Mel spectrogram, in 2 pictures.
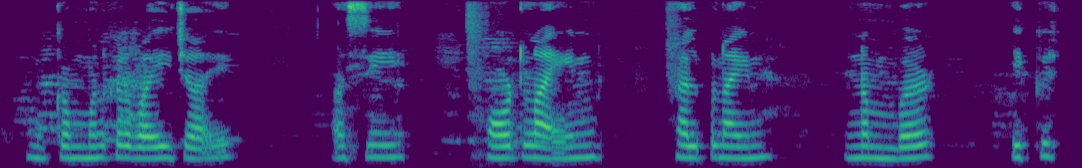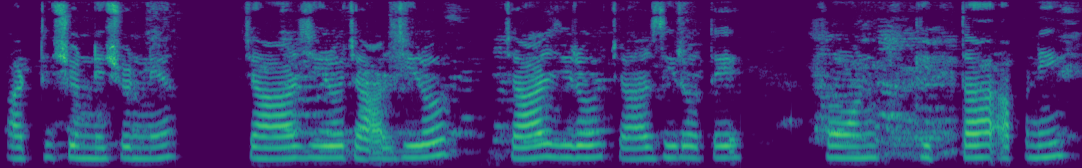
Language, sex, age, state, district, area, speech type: Punjabi, female, 30-45, Punjab, Ludhiana, urban, spontaneous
